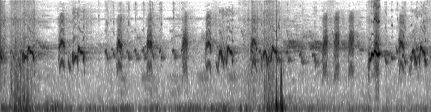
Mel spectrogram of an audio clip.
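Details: Sooty-headed bulbul in full song, used to goad rival males into singing back: spaced, bubbly, whistled phrases, with two dull thumps like wing flaps or knocks against a low hum.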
